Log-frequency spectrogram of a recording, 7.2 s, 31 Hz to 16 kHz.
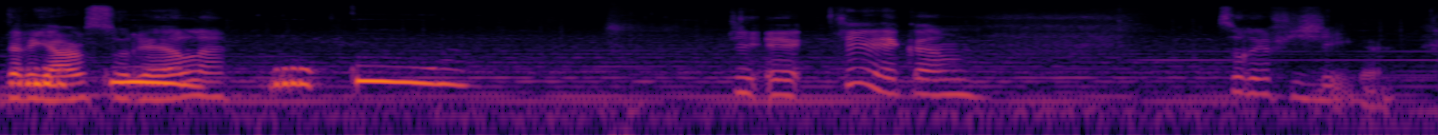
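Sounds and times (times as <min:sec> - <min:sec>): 
speech: 0:00.0 - 0:02.2, 0:03.7 - 0:05.0, 0:06.1 - 0:07.1
pigeon cooing: 0:00.5 - 0:02.4.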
